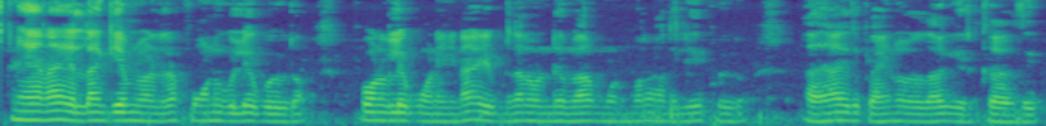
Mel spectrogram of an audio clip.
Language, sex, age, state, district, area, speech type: Tamil, male, 18-30, Tamil Nadu, Tiruvannamalai, urban, spontaneous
